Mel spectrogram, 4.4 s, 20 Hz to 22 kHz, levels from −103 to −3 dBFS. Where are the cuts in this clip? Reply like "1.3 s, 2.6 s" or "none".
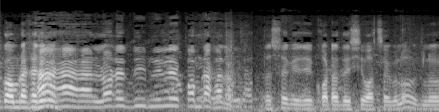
2.5 s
